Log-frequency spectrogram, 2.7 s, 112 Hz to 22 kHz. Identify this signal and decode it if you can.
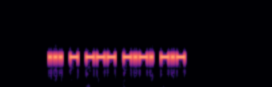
Morse code, heard as a keyed tone, about 45 wpm, 700 Hz. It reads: STOCK
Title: Five Letter Words - 45wpm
